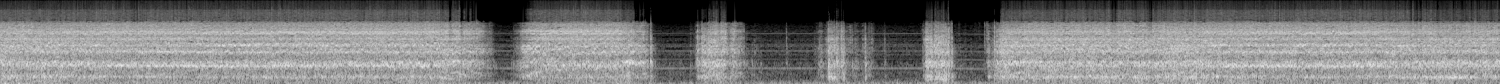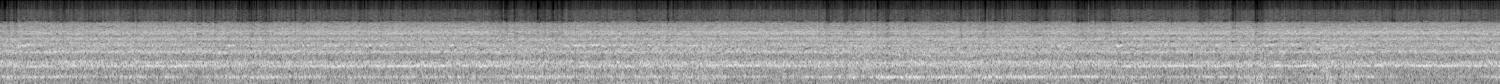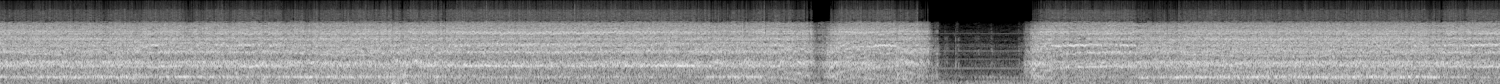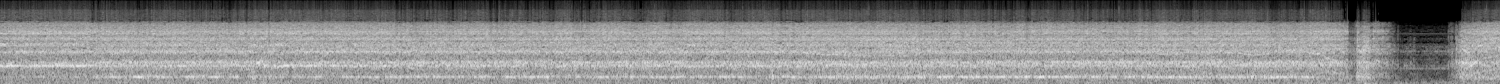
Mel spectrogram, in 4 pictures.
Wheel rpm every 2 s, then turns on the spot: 250, 210, 120, 50, 20, 180, 220, 220, 230, 230, 230, 230, 220, 230, 230, 220, 230, 230, 210, 90, 150, 220, 220, 240, 230, 230, 220, 230, 230, 70.
38-40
